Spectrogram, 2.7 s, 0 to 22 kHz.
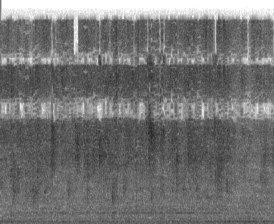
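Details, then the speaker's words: Maytag washer, model believed to be MVWB765FW1, in diagnostic mode with the cold valve test selected: a steady, even rush of water into the tub with no chatter or buzzing; the cold inlet valve fills normally. "so then we hit soil level to one get the cold valve we got a little pee"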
